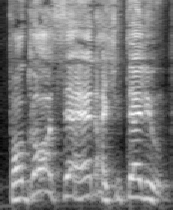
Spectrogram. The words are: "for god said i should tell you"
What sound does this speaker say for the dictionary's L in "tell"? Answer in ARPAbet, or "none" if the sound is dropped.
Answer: L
